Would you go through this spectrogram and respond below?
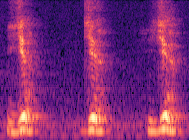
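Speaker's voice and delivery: short isolated "y", like "yuh"; letter Y sound. Shown as a demonstration. Teacher showing the sound Y makes, short isolated sounds. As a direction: separate brief "y" sounds with gaps. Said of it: "Y makes a y, y, y sound".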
